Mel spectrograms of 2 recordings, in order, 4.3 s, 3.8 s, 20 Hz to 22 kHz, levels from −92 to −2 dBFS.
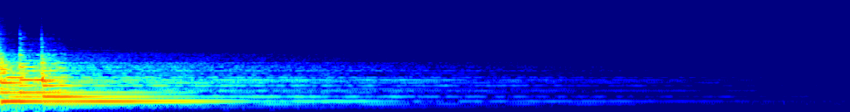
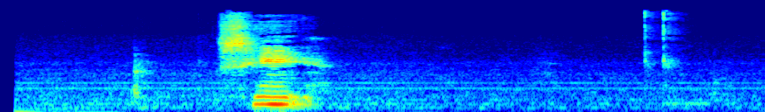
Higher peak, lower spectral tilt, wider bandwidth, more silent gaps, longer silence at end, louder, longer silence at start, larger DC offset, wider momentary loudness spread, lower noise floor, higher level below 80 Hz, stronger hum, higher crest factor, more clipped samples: about the same, -6 dBFS vs -8 dBFS; first, -5.5 dB/octave vs -2.5 dB/octave; second, 6.2 kHz vs 15.5 kHz; neither; first, 3.05 s vs 0.45 s; about the same, -24 LUFS vs -23 LUFS; about the same, 0 s vs 0.1 s; neither; second, 21 LU vs 27 LU; first, -86 dBFS vs -58 dBFS; second, -78 dBFS vs -70 dBFS; neither; about the same, 22 dB vs 22 dB; neither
